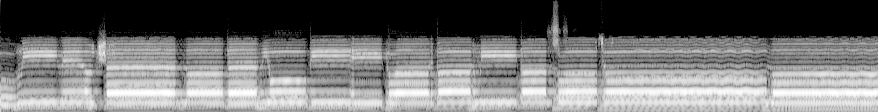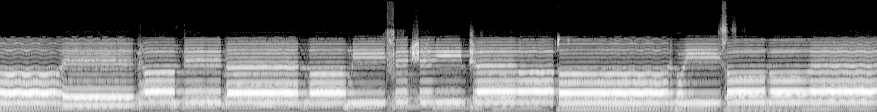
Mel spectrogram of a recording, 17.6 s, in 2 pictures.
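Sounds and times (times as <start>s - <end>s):
contralto voices singing: 0.2s - 17.5s.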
